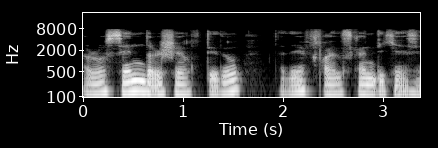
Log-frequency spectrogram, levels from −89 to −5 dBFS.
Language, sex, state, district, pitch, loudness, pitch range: Nagamese, male, Nagaland, Kohima, 120 Hz, -16 LUFS, 115-135 Hz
